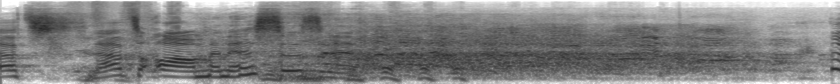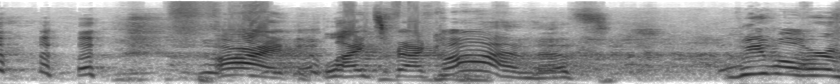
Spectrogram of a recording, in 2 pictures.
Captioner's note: laughter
